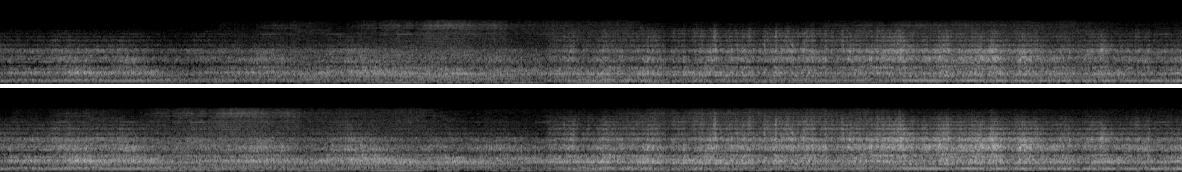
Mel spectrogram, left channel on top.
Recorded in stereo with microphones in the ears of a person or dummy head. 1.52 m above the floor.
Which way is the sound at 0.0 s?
20° right (ahead or behind).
